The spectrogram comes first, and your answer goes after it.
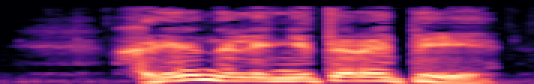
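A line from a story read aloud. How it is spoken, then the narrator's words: Old man's menacing growl. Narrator (Russian): грозно прорычал старик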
